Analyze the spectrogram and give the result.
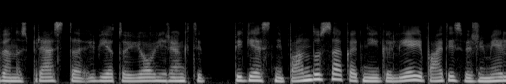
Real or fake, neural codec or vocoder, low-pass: real; none; 7.2 kHz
